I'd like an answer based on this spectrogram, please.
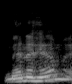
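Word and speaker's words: Menahem: he is assassinated by menachem menehem as as we sometimes pronounce it but uh menachem same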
